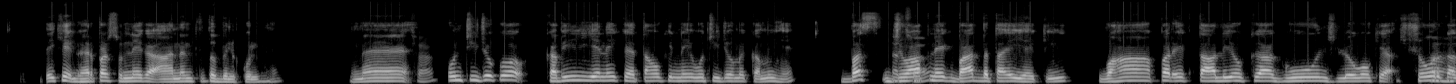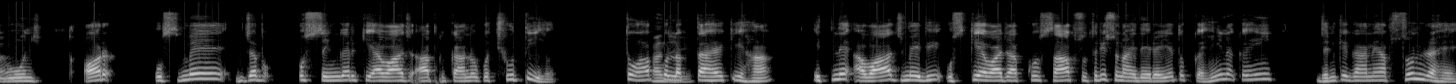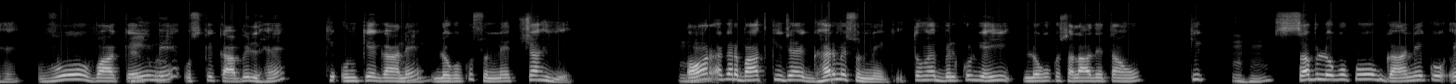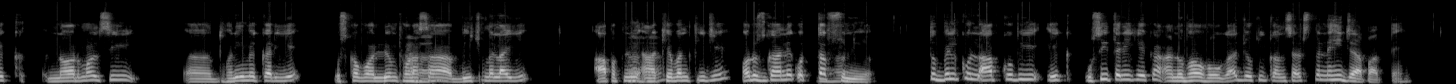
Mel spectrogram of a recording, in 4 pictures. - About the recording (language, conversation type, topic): Hindi, unstructured, क्या आपको जीवंत संगीत कार्यक्रम में जाना पसंद है, और क्यों?
- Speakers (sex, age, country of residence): male, 25-29, Finland; male, 55-59, India
- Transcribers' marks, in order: distorted speech; static; in English: "सिंगर"; in English: "नॉर्मल"; in English: "वॉल्यूम"; in English: "कॉन्सर्ट्स"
